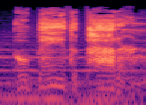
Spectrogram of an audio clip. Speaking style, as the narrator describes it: said in a low voice

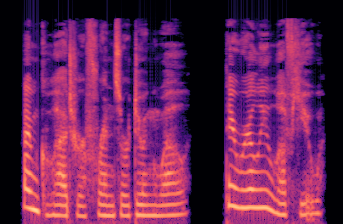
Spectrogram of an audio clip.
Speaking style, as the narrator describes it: mom said

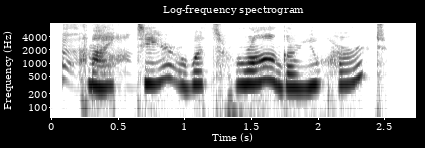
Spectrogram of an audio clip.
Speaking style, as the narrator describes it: the mother duck demanded in a worried voice

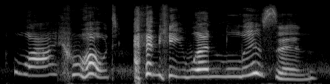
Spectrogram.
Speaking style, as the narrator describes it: little Zoya cried

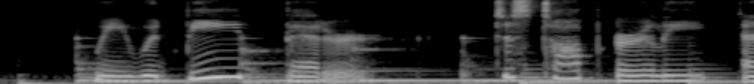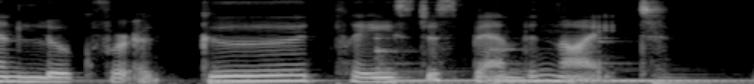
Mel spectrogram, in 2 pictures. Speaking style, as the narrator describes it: said

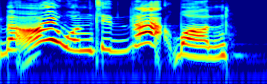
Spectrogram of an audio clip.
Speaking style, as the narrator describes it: whines Zoe

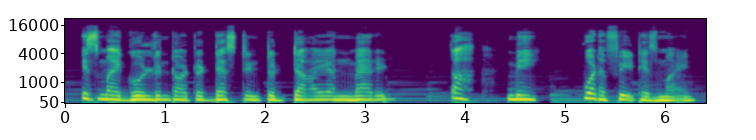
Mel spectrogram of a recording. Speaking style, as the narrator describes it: the queen pines away with grief and cries

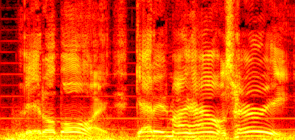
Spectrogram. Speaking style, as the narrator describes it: the lady behind the screen door yelled

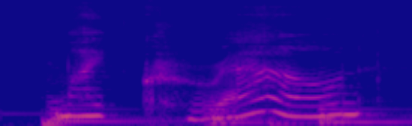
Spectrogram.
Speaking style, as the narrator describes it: the king moaned

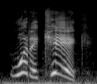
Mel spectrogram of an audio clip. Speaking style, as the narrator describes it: I exclaimed in time

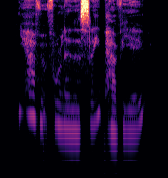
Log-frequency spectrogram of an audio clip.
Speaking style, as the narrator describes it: She kept her voice light and playful

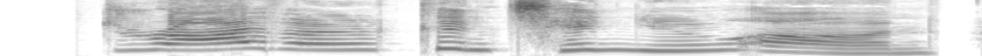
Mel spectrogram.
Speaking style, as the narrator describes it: her stepmother called out

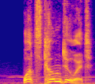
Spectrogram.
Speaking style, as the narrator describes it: he said

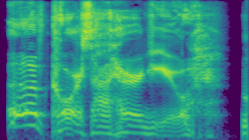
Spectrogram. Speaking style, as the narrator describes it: Michael said in a muffled voice

